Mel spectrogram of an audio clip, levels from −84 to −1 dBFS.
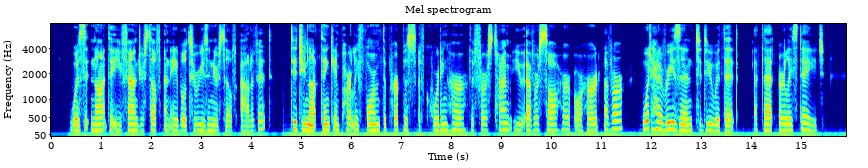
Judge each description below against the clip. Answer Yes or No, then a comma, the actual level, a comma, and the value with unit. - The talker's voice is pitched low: No, medium, 165 Hz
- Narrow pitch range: Yes, narrow, 1.5 semitones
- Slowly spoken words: No, average, 185 wpm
